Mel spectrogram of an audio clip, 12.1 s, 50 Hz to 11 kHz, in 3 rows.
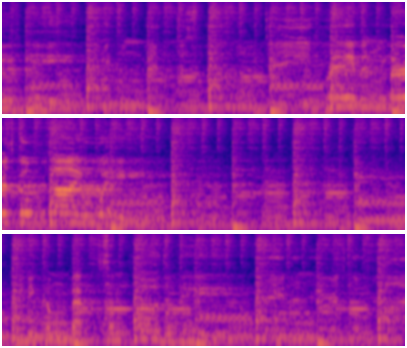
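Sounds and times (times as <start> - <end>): bass notes: 0.0 - 12.0
guitar playing: 0.0 - 12.0.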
